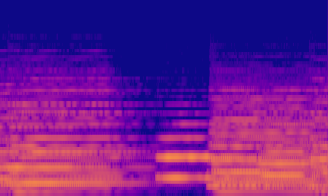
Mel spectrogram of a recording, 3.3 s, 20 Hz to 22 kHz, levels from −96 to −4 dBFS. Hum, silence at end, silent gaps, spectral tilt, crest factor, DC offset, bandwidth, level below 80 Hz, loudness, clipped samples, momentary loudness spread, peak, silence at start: none; 0 s; none; -7 dB/octave; 12 dB; under 0.1%; 8.8 kHz; -84 dBFS; -36 LUFS; under 0.1%; 10 LU; -22 dBFS; 0 s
